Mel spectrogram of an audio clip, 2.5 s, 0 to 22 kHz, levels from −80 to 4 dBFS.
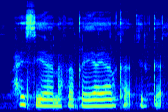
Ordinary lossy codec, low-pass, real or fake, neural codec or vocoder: none; none; real; none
